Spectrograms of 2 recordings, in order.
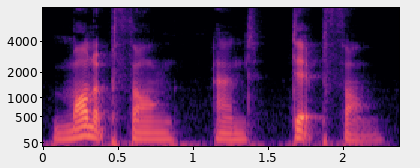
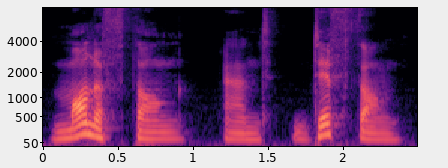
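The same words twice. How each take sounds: First: The 'ph' is said as a p sound. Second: The 'ph' is said as an f sound. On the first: The speaker calls it wrong. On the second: The speaker calls it right. "the correct pronunciation is"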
